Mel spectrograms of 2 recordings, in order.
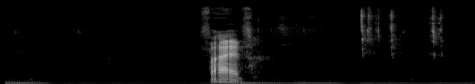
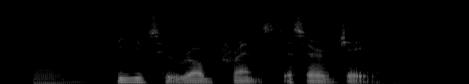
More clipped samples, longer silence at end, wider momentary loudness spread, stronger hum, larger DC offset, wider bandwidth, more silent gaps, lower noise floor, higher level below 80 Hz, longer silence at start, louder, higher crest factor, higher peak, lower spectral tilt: neither; second, 0.35 s vs 0.9 s; about the same, 21 LU vs 20 LU; about the same, 60 Hz at -65 dBFS vs 50 Hz at -65 dBFS; neither; about the same, 16.5 kHz vs 16 kHz; neither; second, -74 dBFS vs -80 dBFS; about the same, -62 dBFS vs -66 dBFS; first, 2 s vs 0.35 s; first, -27 LUFS vs -45 LUFS; first, 30 dB vs 18 dB; first, -2 dBFS vs -28 dBFS; second, -1.5 dB/octave vs -5.5 dB/octave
